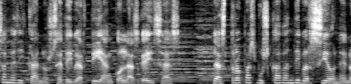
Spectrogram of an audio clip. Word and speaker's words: geishas: Los soldados oyeron hablar de las geishas, guisas, como ellos pronunciaban, y creyeron que las chicas que se acostaban con ellos en los parques eran guisas.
